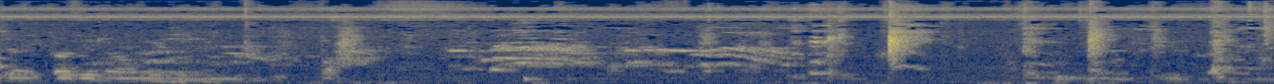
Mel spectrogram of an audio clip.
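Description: Indistinct voices in the background, with a bird's call among them.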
